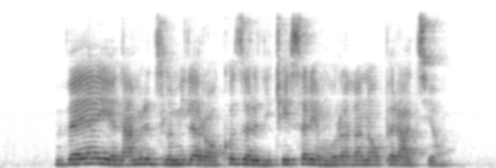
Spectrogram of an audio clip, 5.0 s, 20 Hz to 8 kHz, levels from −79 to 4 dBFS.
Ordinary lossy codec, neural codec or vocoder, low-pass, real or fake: none; none; 7.2 kHz; real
